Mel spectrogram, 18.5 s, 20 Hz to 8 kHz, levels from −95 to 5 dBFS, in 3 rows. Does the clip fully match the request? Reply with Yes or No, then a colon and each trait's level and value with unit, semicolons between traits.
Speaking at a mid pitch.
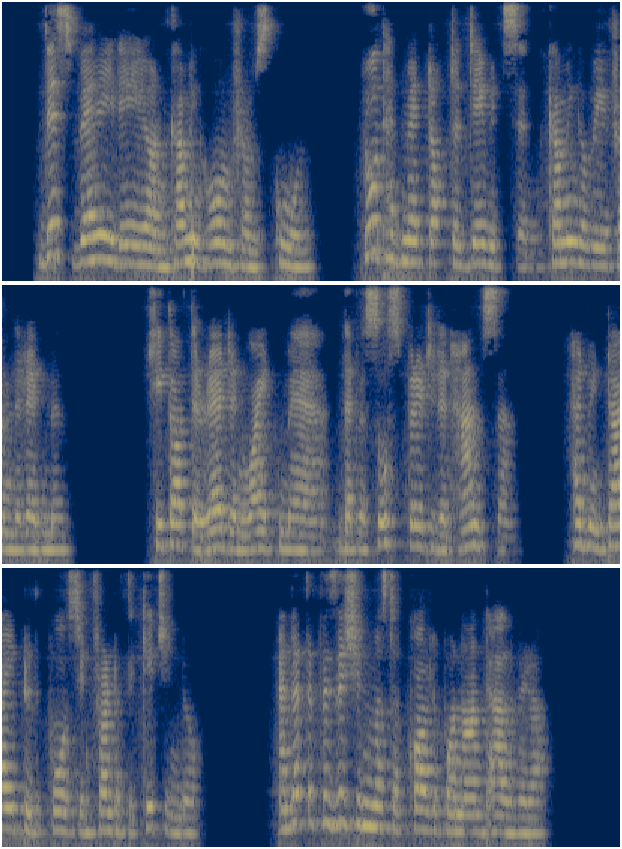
No: high, 200 Hz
